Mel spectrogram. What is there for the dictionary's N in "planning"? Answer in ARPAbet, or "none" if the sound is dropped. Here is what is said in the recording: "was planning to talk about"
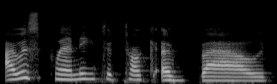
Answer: N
